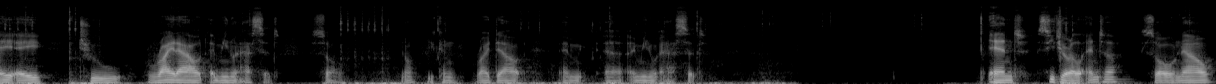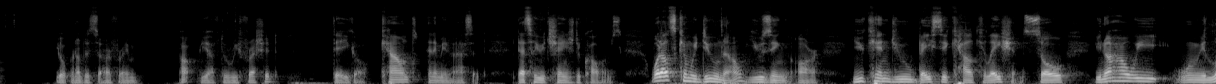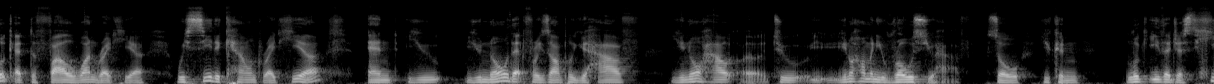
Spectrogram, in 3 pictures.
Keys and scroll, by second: 3.2 Right, 4.6-8.2 typing, 10.6 ctrl+Return, 19.4 Return.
